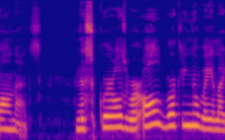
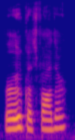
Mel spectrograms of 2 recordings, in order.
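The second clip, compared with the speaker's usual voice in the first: usual speaking voice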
